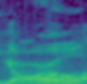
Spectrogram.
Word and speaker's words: Jarl: Okay, you pronounce this Jarl.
